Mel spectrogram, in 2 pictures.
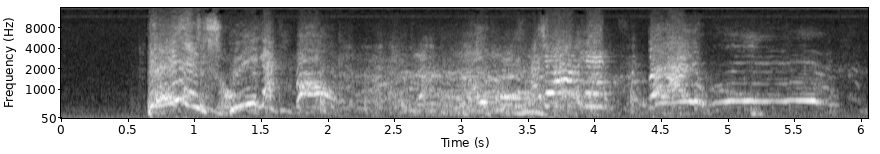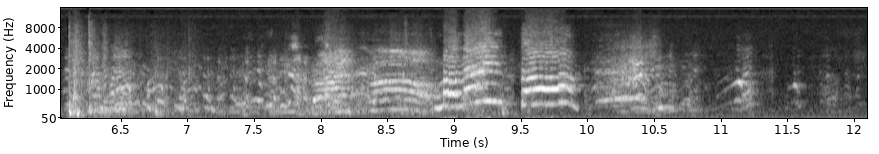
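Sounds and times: loud voices calling out: 0.6s - 11.4s.

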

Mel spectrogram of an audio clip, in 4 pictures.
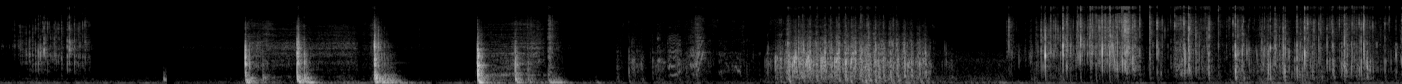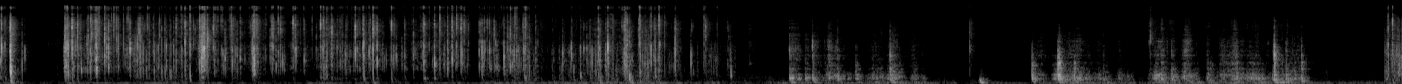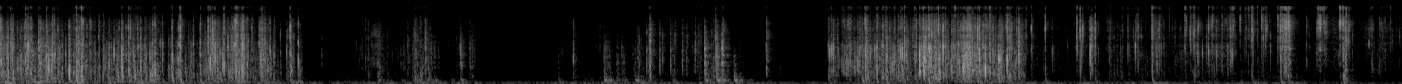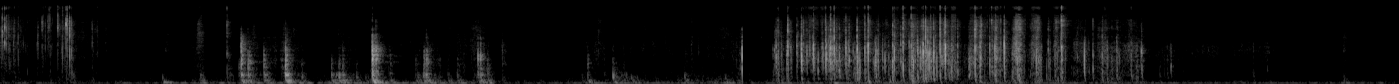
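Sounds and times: plastic packets crinkling and tearing: 0.0s - 1.0s, 6.9s - 21.4s, 27.9s - 32.8s, 33.8s - 35.3s, 36.3s - 43.2s, 49.2s - 53.9s.

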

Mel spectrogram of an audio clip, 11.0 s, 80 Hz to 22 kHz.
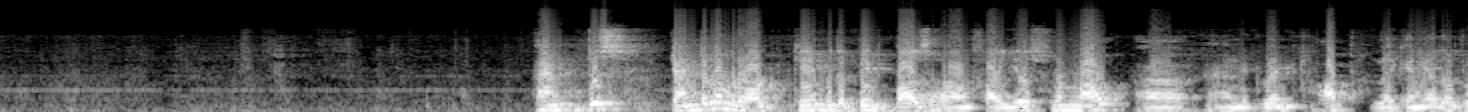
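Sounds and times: high-pitched whine: 3.4s - 11.0s.

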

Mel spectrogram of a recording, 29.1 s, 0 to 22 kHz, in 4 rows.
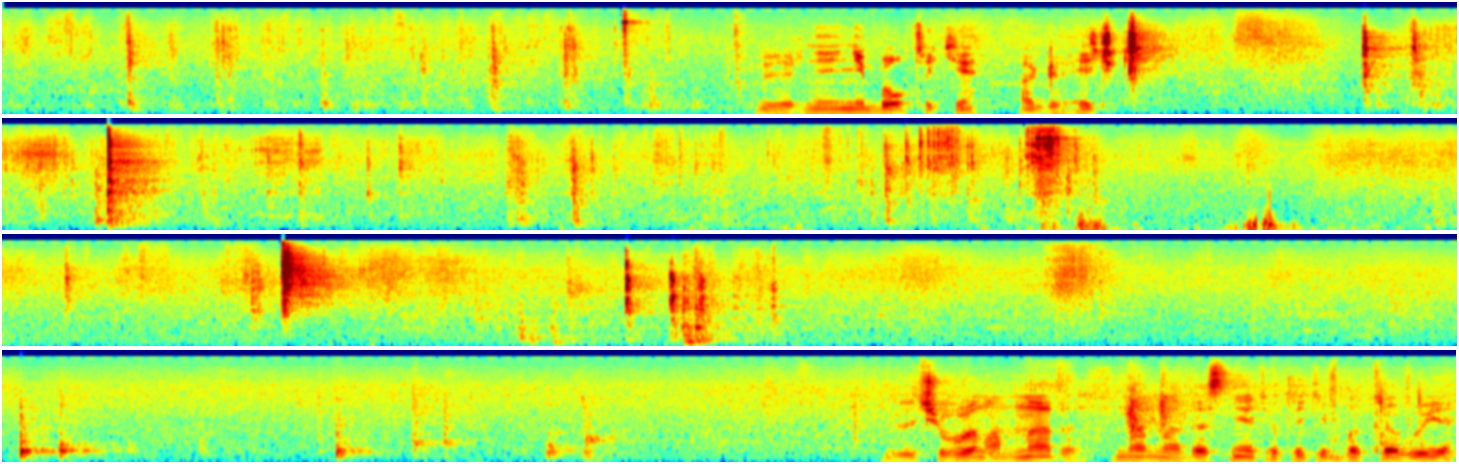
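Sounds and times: knocks and clunks of car parts: 6.8s - 11.9s, 17.1s - 18.5s, 21.9s - 25.0s.

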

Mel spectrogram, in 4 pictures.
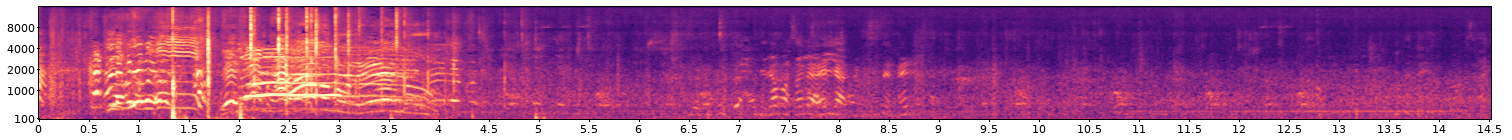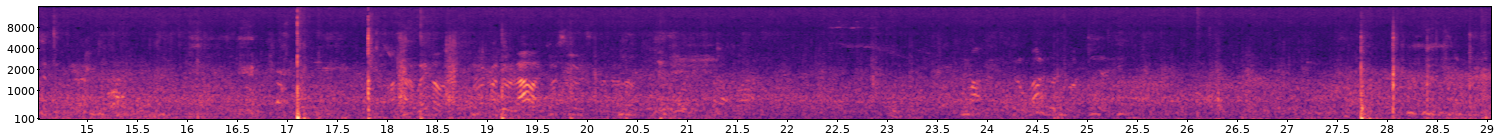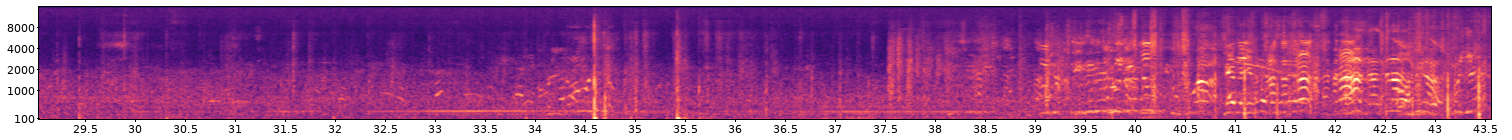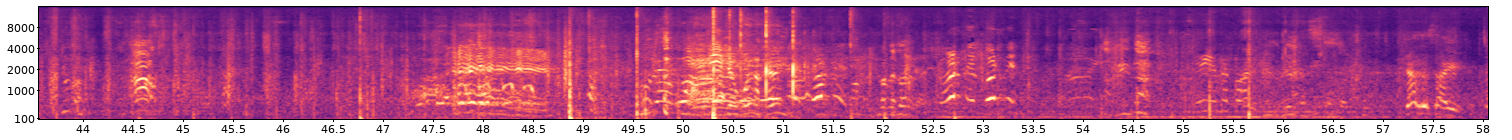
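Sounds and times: players shouting: 0.0s - 4.3s
ball being kicked: 34.5s - 35.8s.

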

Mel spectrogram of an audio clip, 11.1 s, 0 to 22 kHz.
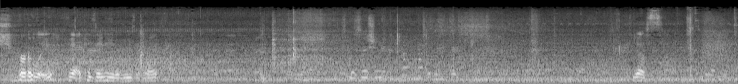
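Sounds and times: faint indistinct voices: 0.0s - 11.0s
nearby car traffic: 0.0s - 11.0s.

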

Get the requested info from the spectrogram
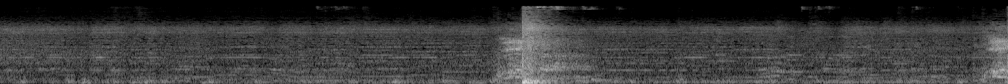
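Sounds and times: background music: 0.0s - 10.0s
kick striking heavy bag: 5.1s - 5.8s.

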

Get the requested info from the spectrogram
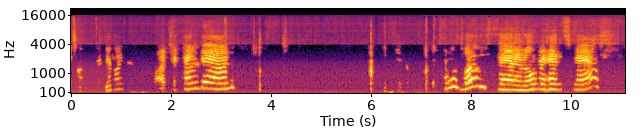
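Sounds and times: person speaking: 0.0s - 3.3s, 6.4s - 10.9s.

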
